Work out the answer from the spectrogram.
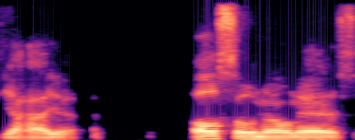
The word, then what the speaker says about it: Yahya: been that been rabbi now I've been Rabbi pronounce yahaya also known as yahaya The Negro the Negro who was a Portuguese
